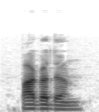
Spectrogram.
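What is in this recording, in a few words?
"пагӧдом", Komi, male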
